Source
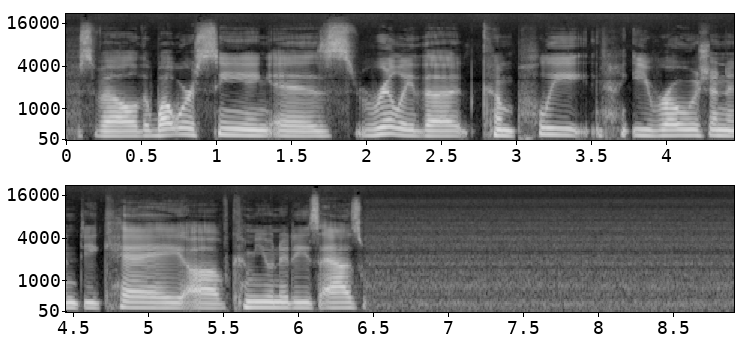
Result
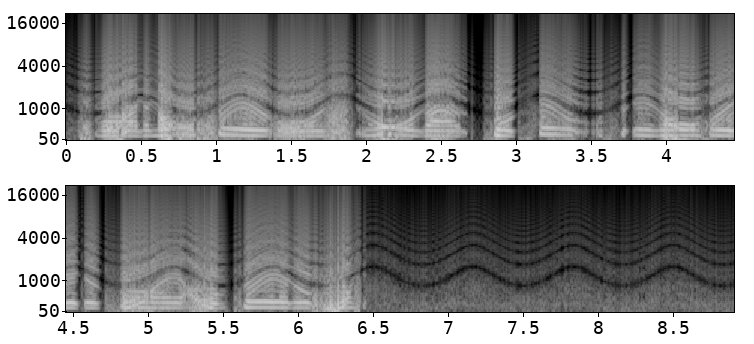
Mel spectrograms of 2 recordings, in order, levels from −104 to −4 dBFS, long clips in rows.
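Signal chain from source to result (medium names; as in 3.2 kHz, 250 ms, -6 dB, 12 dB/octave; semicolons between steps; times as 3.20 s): decimation with a swept rate 40×, swing 60% 1.5 Hz; loudspeaker Doppler distortion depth 0.61 ms; trim -6 dB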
